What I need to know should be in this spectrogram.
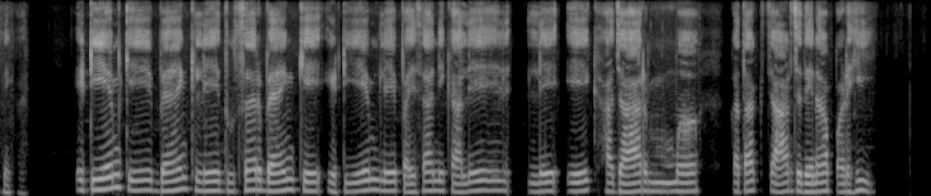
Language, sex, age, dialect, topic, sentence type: Chhattisgarhi, male, 31-35, Eastern, banking, question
